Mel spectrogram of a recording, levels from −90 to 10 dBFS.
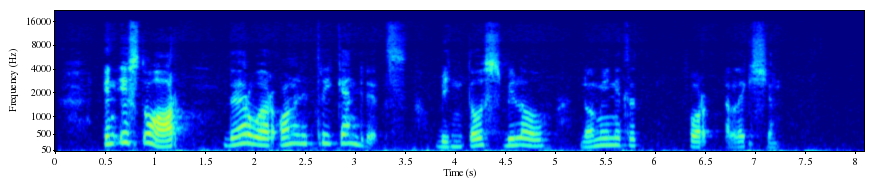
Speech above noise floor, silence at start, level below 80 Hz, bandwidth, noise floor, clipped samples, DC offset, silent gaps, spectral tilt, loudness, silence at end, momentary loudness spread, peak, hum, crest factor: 25 dB; 0.1 s; -68 dBFS; 16.5 kHz; -63 dBFS; under 0.1%; under 0.1%; none; -3.5 dB/octave; -39 LUFS; 0.4 s; 19 LU; -18 dBFS; none; 22 dB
